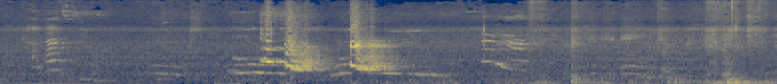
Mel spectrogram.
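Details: Simba, a little Labrador puppy searching for food, gives high thin whimpering yelps, then two loud barks close together, and more short yips after, with a low background rumble.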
